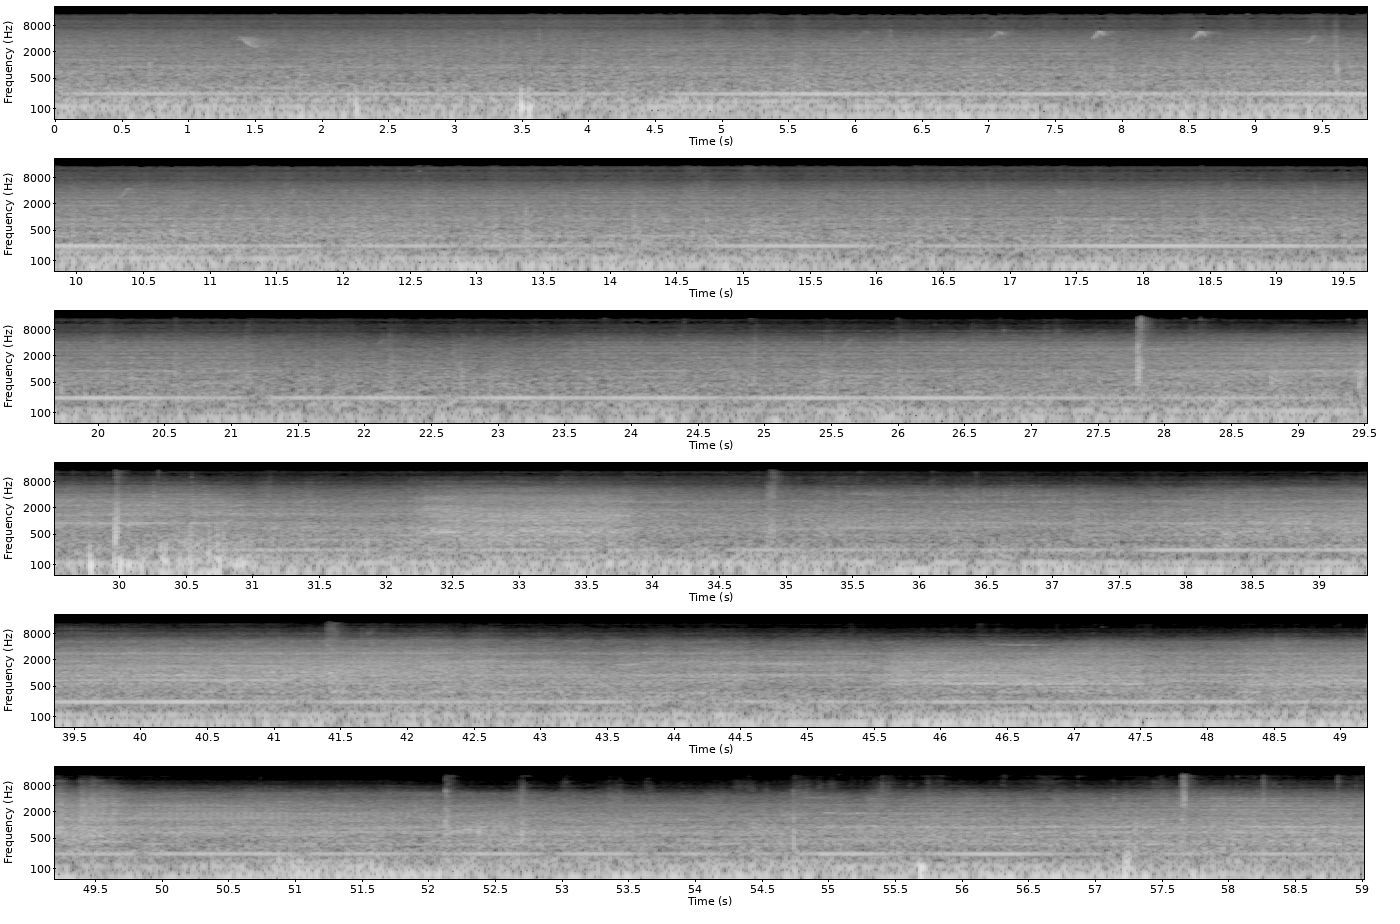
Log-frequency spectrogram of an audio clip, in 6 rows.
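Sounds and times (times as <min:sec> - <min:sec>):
motor traffic rumble: 0:00.0 - 0:59.0.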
